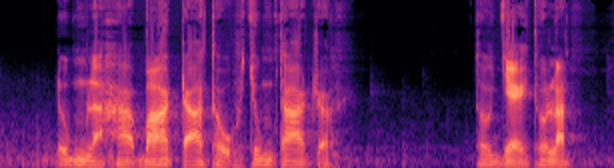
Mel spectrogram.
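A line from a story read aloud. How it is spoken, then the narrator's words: Old man muttering. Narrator (Vietnamese): Ông lẩm bẩm nói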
